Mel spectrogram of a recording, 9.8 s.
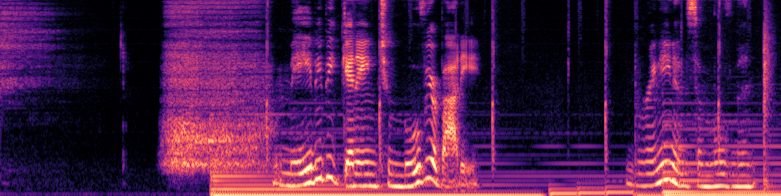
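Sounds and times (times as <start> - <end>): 
person breathing in a guided breathing exercise: 0.0 - 1.2, 2.0 - 3.4
speech: 3.6 - 6.1, 7.8 - 9.6.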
